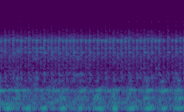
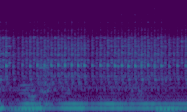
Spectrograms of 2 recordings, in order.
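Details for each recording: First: Twin-tub washing machine spin motor, loaded with wet clothes: a steady, even hum with a faint high whine, accelerating to normal working speed with no knocks or scraping; normal spin motor run under load. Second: Twin-tub washing machine spin motor loaded with wet clothes. It gives a steady low electrical hum and only twitches or fails to spin up; it had started when unloaded. Failed capacitor.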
